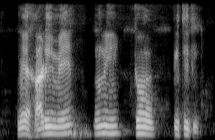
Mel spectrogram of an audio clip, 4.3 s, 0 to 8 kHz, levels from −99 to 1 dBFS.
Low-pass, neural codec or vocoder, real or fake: 7.2 kHz; codec, 44.1 kHz, 2.6 kbps, SNAC; fake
